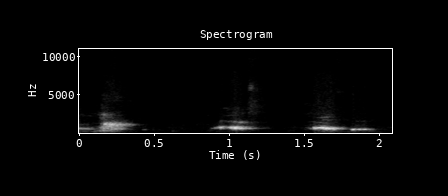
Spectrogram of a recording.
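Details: Five blenheim Cavalier King Charles Spaniel puppies, born on New Year's, playing indoors in their puppy pen with their mother Paris; three short whiny yelps within two seconds, the first higher and harsher, separated by brief silences.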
